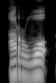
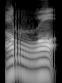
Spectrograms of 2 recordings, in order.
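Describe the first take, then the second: First: A w sound follows the r. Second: The doubled r is heavy, with no w. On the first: The speaker calls it wrong. "Jangan ada huruf waw di situ" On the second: The speaker calls it right. "tapi langsung ditebalkan"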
